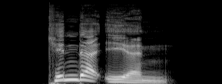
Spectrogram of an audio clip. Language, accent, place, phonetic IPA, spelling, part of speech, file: German, Germany, Berlin, [ˈkɪndɐˌʔeːən], Kinderehen, noun, De-Kinderehen.ogg
- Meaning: plural of Kinderehe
